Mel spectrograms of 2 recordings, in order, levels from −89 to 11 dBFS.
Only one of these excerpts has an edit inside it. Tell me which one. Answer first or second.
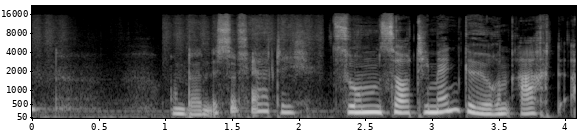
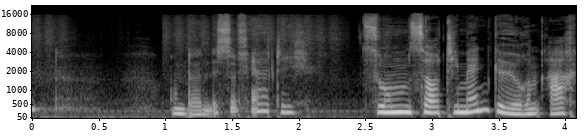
first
